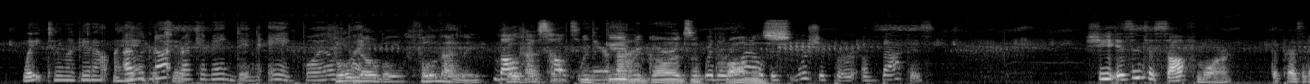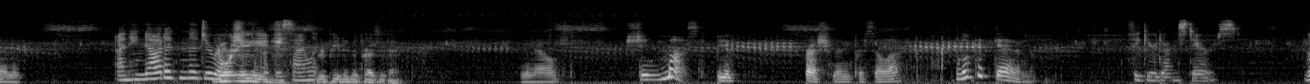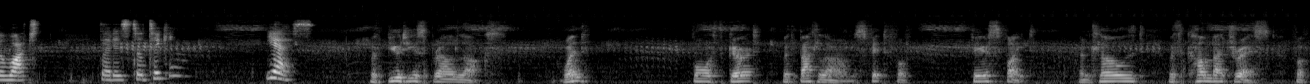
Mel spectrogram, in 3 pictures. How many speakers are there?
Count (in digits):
9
